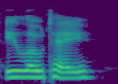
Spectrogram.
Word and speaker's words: elote: The weirdest one is, I always forget how to say it, elote? – Yes, elote.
